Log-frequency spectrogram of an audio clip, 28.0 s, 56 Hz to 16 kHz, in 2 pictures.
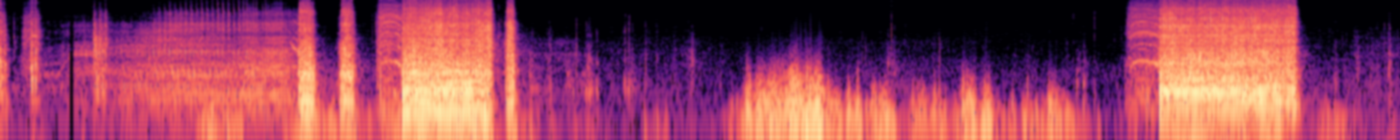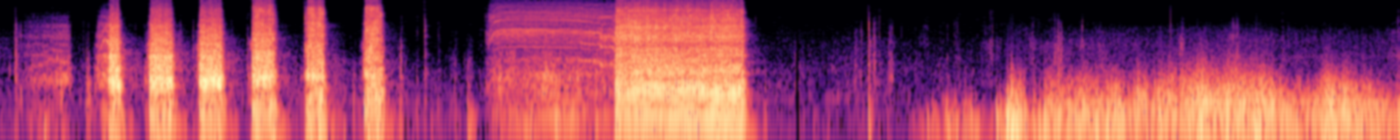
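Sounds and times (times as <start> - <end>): power drill driving screws: 0.0 - 5.2, 11.3 - 13.0, 14.2 - 17.9, 18.9 - 21.6.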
